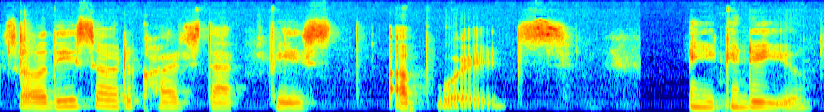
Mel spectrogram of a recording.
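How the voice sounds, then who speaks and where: A woman's voice: medium pitch, steady tone, unhurried, darkish tone. Young woman doing a pick-a-card tarot reading, chatty, trips over words, drops to a whisper now and then. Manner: chatty, thinks aloud, stumbles over crystal names, some whispered words. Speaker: tarot reader.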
